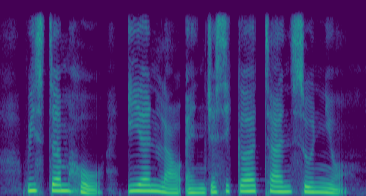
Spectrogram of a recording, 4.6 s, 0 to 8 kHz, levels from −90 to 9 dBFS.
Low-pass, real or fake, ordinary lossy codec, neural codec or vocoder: 7.2 kHz; real; none; none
